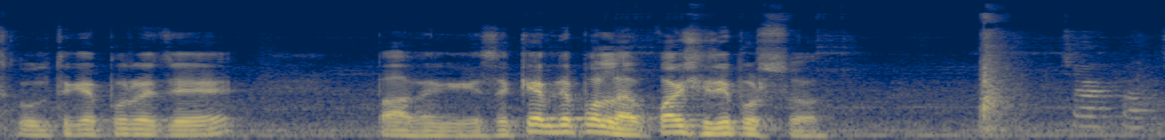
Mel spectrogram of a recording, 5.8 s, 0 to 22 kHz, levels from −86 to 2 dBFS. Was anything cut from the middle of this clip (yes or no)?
no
